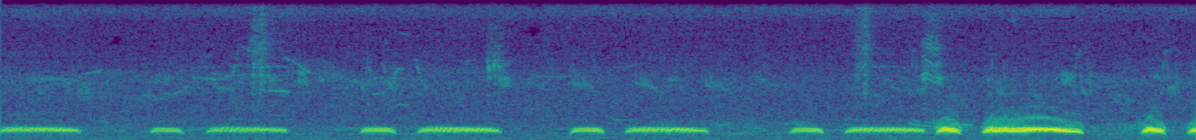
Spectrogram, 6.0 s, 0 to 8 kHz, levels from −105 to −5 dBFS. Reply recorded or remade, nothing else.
recorded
